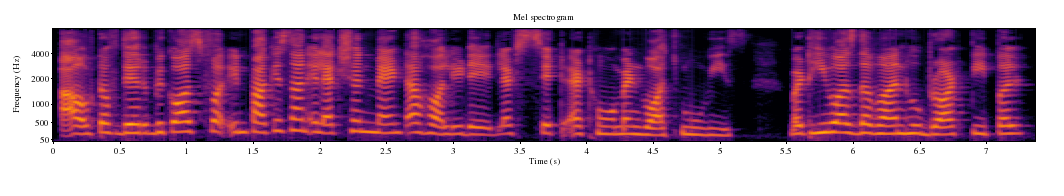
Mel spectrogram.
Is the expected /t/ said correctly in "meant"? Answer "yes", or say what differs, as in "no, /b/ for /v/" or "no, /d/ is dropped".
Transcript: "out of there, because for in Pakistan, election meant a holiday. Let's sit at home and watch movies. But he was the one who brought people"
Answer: yes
